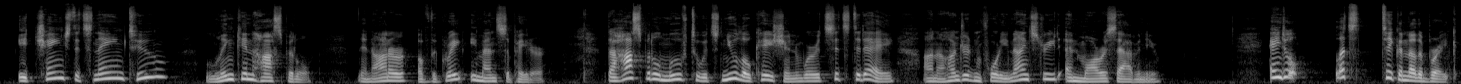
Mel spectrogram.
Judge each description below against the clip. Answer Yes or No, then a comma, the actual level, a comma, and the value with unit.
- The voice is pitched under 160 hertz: No, medium, 165 Hz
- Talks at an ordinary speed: Yes, average, 145 wpm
